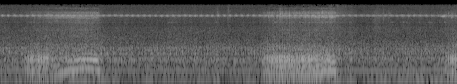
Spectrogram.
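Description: Two low, rumbling snores a few seconds apart over steady background hum and a constant high whine.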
